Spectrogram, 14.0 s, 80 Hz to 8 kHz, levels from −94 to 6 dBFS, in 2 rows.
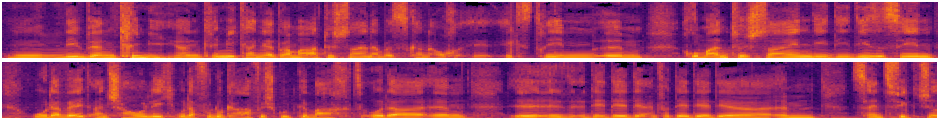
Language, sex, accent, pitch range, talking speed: German, male, German, 130-180 Hz, 170 wpm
